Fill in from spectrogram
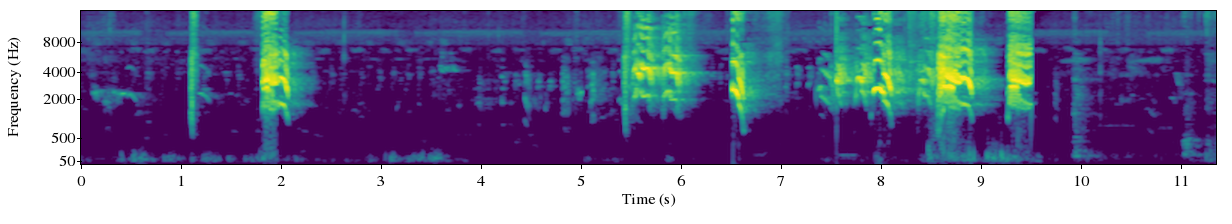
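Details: Alexandrine parakeet making scattered rasping squawks and chattering notes, sometimes in quick clusters and sometimes alone, with soft low rustling between calls.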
